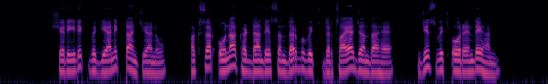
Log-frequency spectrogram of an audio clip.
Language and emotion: Punjabi, neutral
